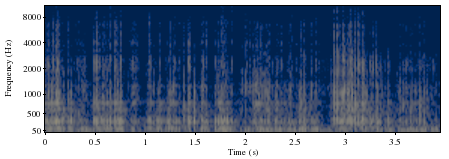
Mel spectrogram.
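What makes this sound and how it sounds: Long nails on both hands scratch hard and slowly across the surface of a hollow, textured cardboard tube lying on its side. The sound is a continuous rough, rasping scrape in uneven strokes, with a hollow resonance around 285 Hz and little ring after each stroke.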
